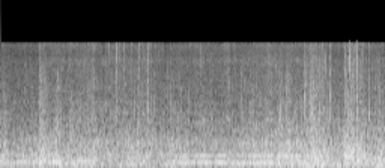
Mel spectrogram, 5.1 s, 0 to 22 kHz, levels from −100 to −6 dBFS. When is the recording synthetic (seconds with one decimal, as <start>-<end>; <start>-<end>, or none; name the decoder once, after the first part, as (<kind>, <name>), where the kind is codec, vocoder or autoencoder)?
0.6-1.5 (codec, DAC); 1.9-4.2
